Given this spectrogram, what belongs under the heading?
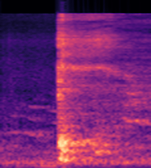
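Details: A single loud, harsh cough burst after quiet, fading out over about half a second, from a patient presented as a cough case treated with Kali bichromicum.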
